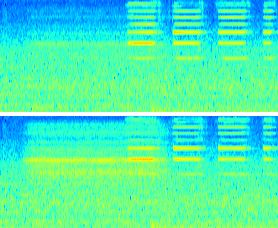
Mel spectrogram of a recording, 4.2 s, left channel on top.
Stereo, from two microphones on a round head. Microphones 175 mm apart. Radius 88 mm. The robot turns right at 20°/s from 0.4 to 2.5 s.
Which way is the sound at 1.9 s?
5° left (ahead or behind).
